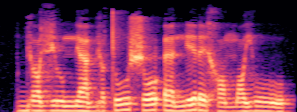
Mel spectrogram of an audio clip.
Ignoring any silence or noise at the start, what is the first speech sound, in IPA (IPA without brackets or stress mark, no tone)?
bʲ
